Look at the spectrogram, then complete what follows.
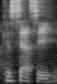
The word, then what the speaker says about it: Cassese: Uh Cassese is how you pronounce it.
